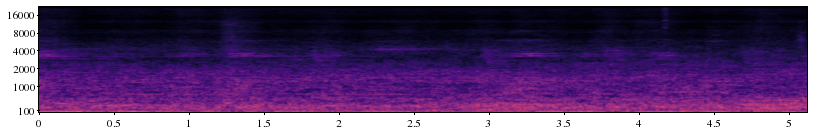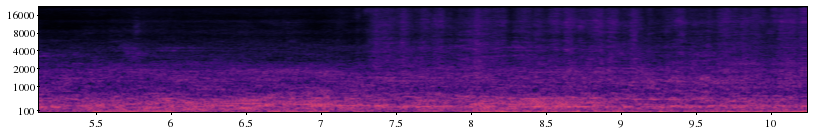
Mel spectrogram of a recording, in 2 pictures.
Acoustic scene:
residential area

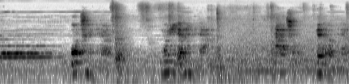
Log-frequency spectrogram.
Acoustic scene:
elevator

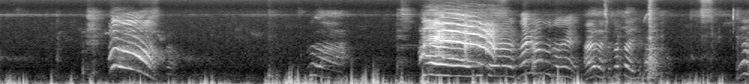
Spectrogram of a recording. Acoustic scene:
park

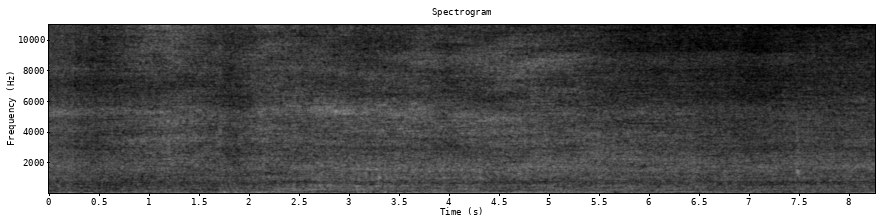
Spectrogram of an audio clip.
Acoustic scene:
street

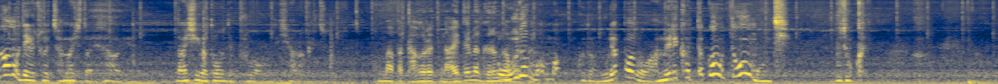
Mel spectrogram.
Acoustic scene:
car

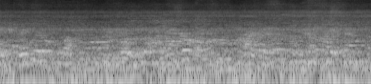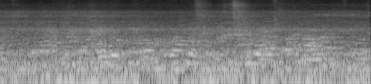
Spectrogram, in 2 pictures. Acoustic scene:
crowded indoor space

